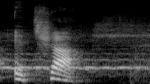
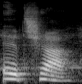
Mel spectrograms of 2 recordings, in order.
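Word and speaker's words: עצה: El espíritu de consejo en hebreo se escribe de esta manera y se pronuncia Etshah. Etshah, ¿sí?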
